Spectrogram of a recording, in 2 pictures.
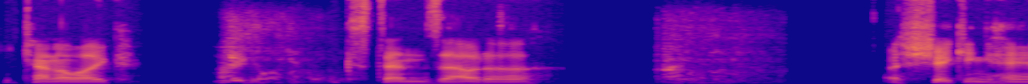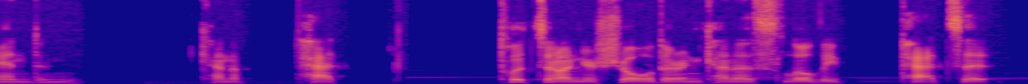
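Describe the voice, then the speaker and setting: Unhurried game master narrating a tabletop scene, halting and filler-heavy, with music in the background. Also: medium pitch, monotone, fairly bright tone.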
